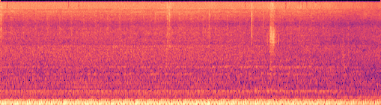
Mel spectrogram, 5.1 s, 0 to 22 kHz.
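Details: 1995 Chevrolet Corvette V8 idling: a low rumble with an occasional uneven stumble in the beat. Intermittent misfire.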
